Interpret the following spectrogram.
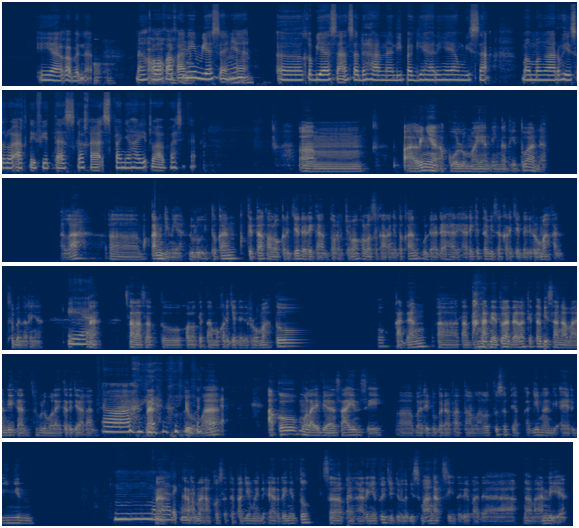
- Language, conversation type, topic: Indonesian, unstructured, Kebiasaan kecil apa yang membuat harimu lebih baik?
- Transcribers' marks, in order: other background noise; static; tapping; distorted speech; laughing while speaking: "tantangannya"; laughing while speaking: "iya"; chuckle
